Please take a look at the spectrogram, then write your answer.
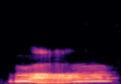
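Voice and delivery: high, drawn-out dinosaur roar; rising mock roar of agreement; agreeing roar. A narrator's reading. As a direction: roar a yes like a T-Rex. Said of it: "agreed Trevor".

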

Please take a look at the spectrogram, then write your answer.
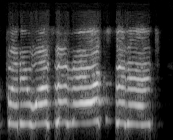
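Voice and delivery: high, loud wailing excuse. A narrator's reading. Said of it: "Sheila cried louder".

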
